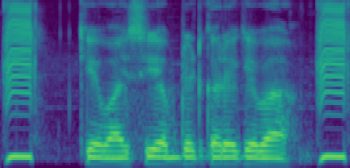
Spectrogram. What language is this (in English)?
Bhojpuri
